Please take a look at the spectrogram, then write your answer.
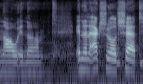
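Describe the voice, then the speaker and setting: A woman with a non-native accent and a bright, sharp tone, with fairly even intonation, on a very clean recording with a silent background. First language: not English. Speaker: livestream co-host. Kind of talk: casual chat.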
